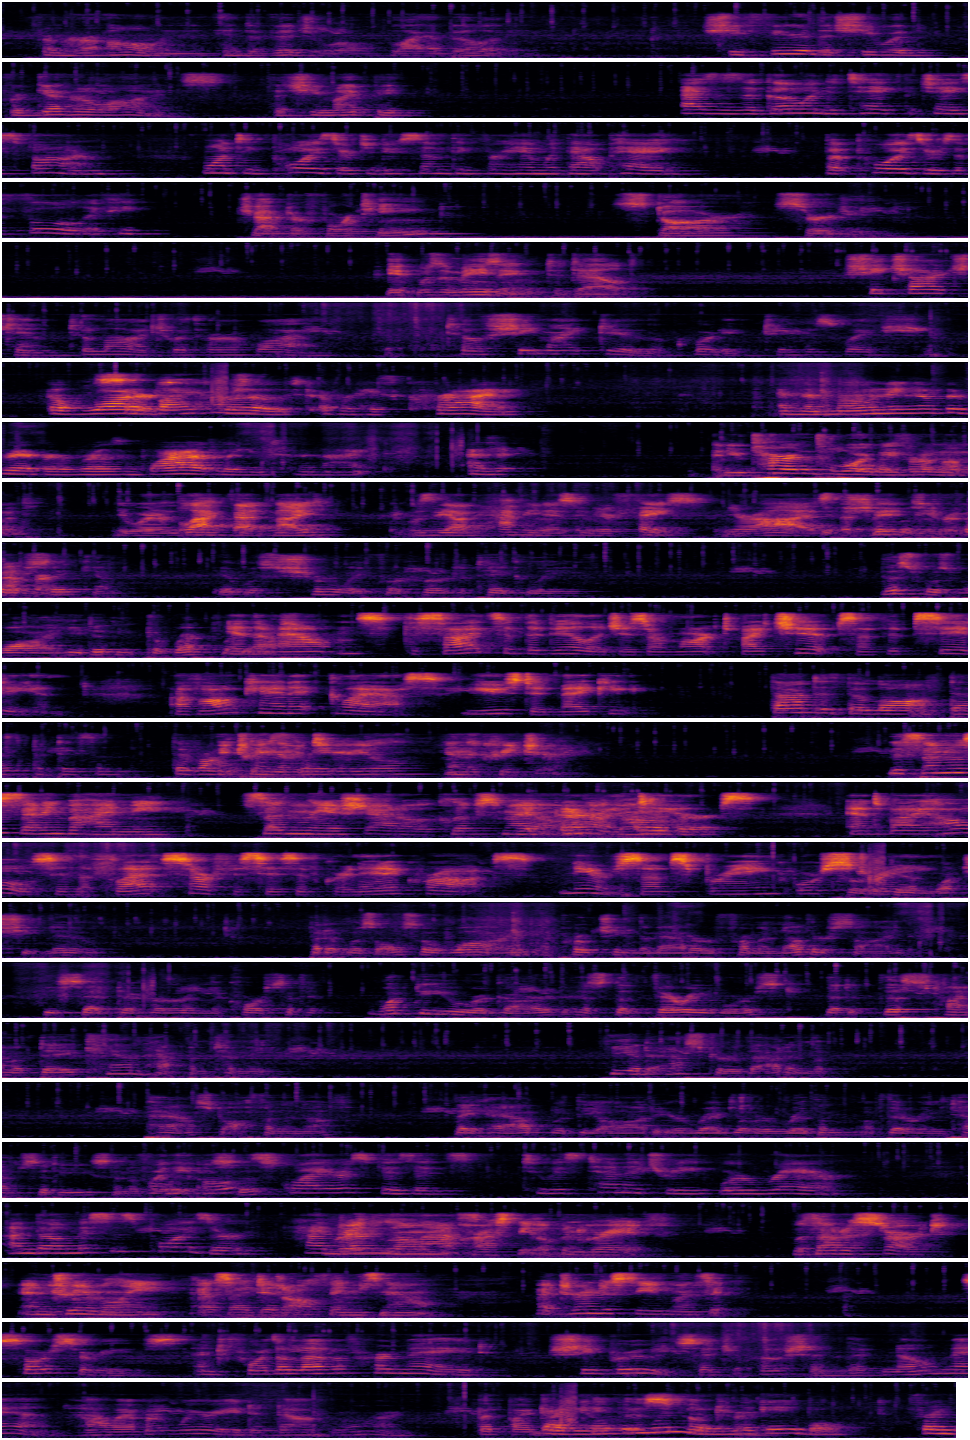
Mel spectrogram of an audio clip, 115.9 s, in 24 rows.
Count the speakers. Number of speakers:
10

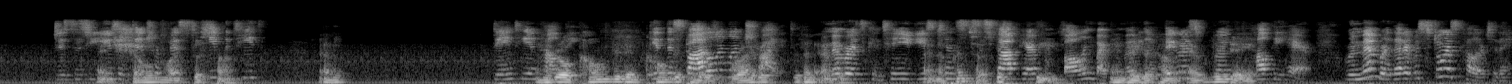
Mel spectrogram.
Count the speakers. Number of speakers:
2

